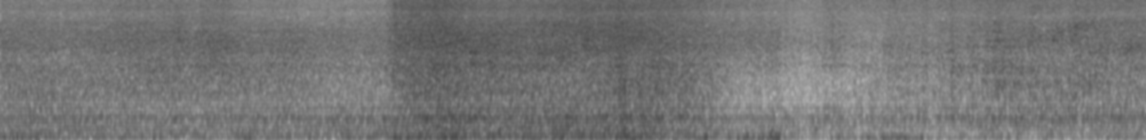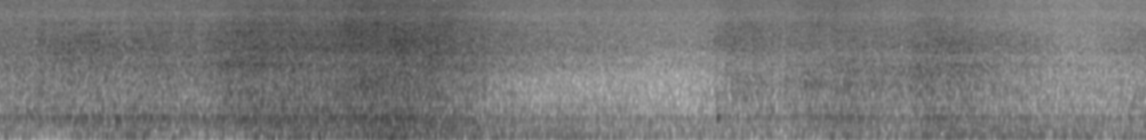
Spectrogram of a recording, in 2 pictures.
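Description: Small sea waves breaking on a sand and pebble beach and washing back, the surf swelling twice into louder surges and fading between them.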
